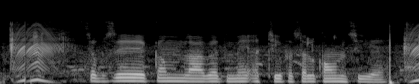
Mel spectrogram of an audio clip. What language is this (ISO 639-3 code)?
hin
